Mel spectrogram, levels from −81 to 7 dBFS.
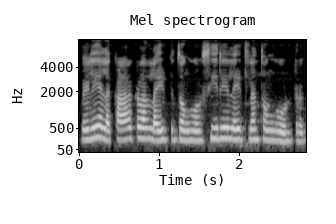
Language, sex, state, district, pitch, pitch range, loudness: Tamil, female, Tamil Nadu, Kanyakumari, 235 Hz, 220-255 Hz, -15 LUFS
